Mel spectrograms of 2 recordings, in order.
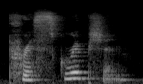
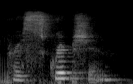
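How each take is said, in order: Both takes have the same delivery.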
